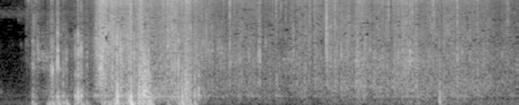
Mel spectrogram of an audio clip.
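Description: Loud crinkling and rubbing close to the microphone as the phone is handled with its lens covered. It is loudest about a second in, then settles into a steadier rustle.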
